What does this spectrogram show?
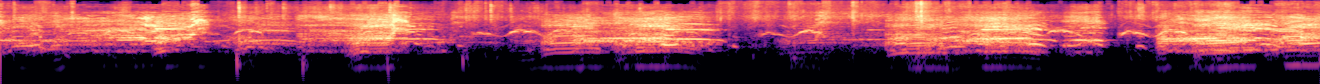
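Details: A flock of farm geese in the Philippines, described as aggressive guards protecting their flock, gives a dense chorus of loud nasal honks, rising and falling in waves with short pauses and faint clicking noises.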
